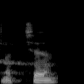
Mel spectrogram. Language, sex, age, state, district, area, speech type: Urdu, male, 18-30, Bihar, Purnia, rural, spontaneous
